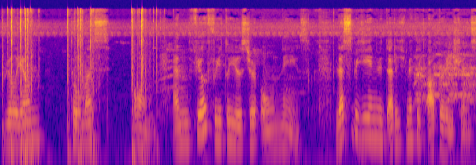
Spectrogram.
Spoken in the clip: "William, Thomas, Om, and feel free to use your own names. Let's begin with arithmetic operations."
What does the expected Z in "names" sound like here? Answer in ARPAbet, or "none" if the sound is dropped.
S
